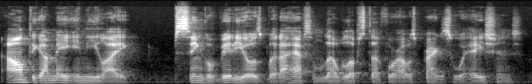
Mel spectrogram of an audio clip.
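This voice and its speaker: A man from Ohio streaming live from his phone, talking in a laid-back, unhurried way with frequent ums and asides as he reads out donations and chats about learning languages. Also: sits low, flat delivery, a bit bright. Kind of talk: casual live-stream chat reading donations.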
